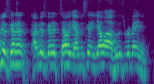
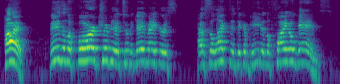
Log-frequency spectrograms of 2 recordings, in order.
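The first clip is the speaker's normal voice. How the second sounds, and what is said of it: Yelling, loud announcement voice. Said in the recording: “Why are you yelling? ... You're getting louder. Why are you getting louder?”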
